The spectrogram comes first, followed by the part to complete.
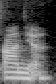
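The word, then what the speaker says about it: Áine: And then, you know, in my younger years, I could never figure out how a I N E was Anya.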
